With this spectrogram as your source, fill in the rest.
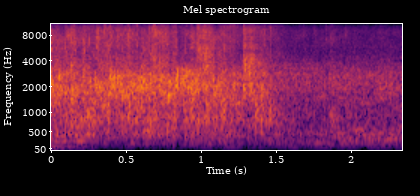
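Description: Sustained, dense applause from an audience honouring the Prime Minister at a public event on the Ayushman Bharat health card scheme, loud and steady throughout before easing slightly toward the end.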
